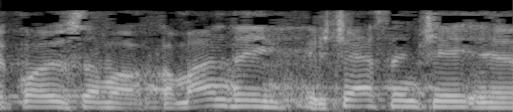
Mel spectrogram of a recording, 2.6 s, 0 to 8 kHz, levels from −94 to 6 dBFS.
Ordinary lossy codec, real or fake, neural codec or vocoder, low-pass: MP3, 24 kbps; fake; codec, 44.1 kHz, 7.8 kbps, DAC; 7.2 kHz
